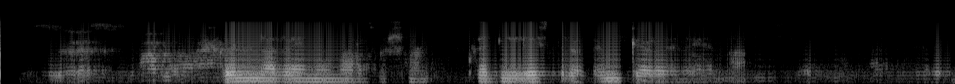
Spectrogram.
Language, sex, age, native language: Icelandic, female, 11, Icelandic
